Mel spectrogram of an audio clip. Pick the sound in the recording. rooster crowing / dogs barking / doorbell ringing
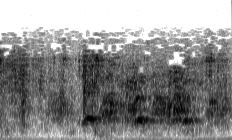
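dogs barking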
